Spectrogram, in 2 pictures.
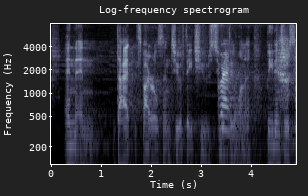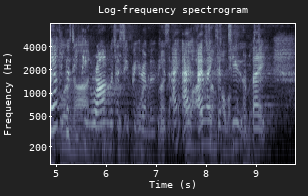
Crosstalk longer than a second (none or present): present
